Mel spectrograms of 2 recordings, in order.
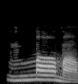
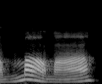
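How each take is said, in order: First: Mama with the first ma high, then a falling ma; mama as Mandarin tones: high, then falling; tone contrast mama. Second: Mama with a low dip then a rising tone; mama in a rising Mandarin tone. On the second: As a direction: let mama climb at the end. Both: Shown as a demonstration. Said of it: "Jadi kalau digabung".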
